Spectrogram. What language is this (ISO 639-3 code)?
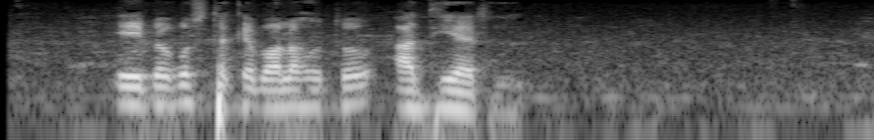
ben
